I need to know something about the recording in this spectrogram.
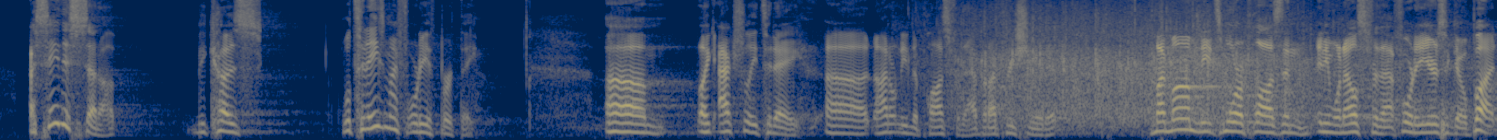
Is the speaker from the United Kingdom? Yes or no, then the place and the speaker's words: no; Commerce, Texas, United States; also born or lived in Carrollton / Prosper / Howe; So it was here that I was born in Carrollton, moved to Prosper. Here I moved to Howe up off 75. Then I moved to Commerce. I graduated high school about here.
